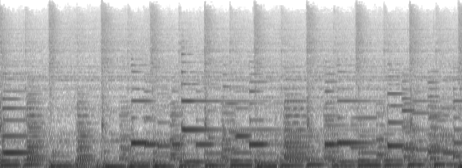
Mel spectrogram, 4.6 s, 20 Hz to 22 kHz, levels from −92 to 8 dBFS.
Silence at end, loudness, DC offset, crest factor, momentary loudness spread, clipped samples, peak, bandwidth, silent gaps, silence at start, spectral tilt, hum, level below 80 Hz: 0 s; -20 LUFS; under 0.1%; 12 dB; 5 LU; under 0.1%; -6 dBFS; 18.5 kHz; none; 0 s; -7 dB/octave; none; -26 dBFS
